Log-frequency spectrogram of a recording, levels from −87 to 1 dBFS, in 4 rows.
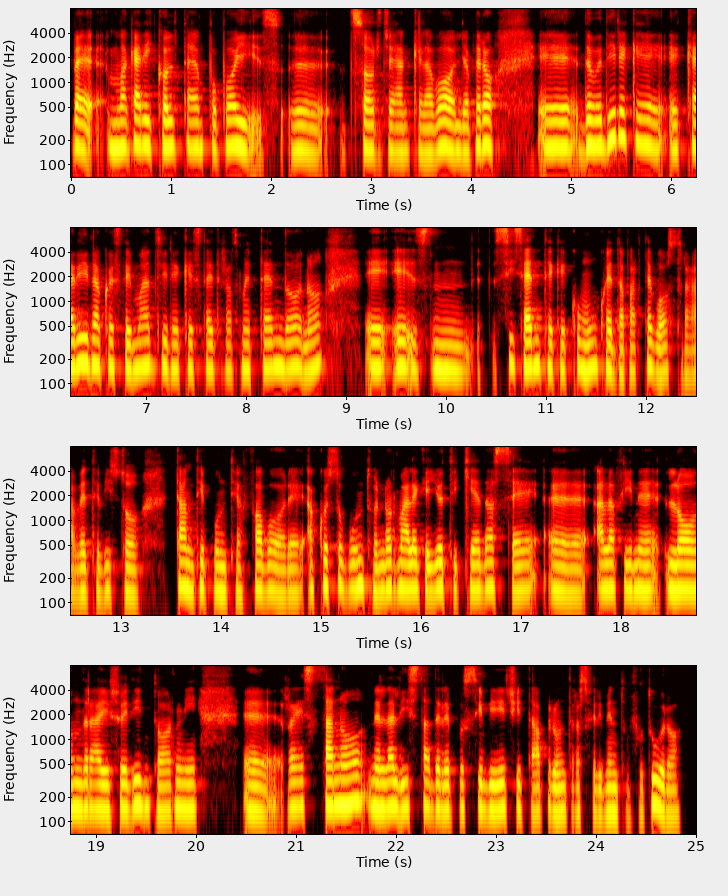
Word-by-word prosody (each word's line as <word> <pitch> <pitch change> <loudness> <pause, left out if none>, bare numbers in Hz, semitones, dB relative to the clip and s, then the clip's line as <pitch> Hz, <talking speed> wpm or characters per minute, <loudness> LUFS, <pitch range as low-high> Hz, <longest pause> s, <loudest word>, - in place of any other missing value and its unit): Beh, 165 -4 +4
magari, 170 +1 +3
col 170 -1 +2
tempo, 165 -1 -2
poi, 170 -1 +2
s - - -9
uhm, 150 -2 -1 0.3
sorge 155 0 +1
anche 145 0 -3
la 140 0 +1
voglia, 150 -2 +3
però, 170 +3 +4 0.4
ehm, 165 -1 +2
devo 175 0 +3
dire 210 +5 +2
che 180 -5 -1
è 155 -1 -3
carina 170 +1 +3
questa 160 -1 -1
immagine 160 -1 -2
che 155 - -3
stai 150 0 -3
trasmettendo, 155 +2 -2
no, 155 +5 -1 0.4
ehm, 160 -1 +1
e 165 +2 +1
sn 150 -1 -2 0.2
si 175 - -2
sente, 160 -1 +4
che, 150 -1 -4
comunque, 155 0 0
da 130 - -1
parte 135 +4 -3
vostra, 135 -2 -3
avete 135 0 -2
visto 135 -1 -3 0.3
tanti 150 -2 +1
punti 140 -2 -3
a - - -4
favore. 130 -1 -1
A 145 - -3
questo 160 0 -2
punto, 150 0 -1
è - - 0
normale 150 +1 +3
che 145 - -1
io 150 +3 +2
ti - - -8
chieda, 145 +1 0
se, 145 -2 -2
uhm, 130 -2 0
alla 150 0 +3
fine, 145 -1 -1
Londra 145 0 +3
e 140 - +5
i - - +2
suoi 145 +1 0
dintorni, 145 -2 0 0.4
uhm, 135 -2 0
restano 160 +3 +3
nella 150 0 +4
lista 150 +1 0
delle 140 -1 0
possibili 140 0 0
città 140 -3 -3
per 130 +1 -3
un 130 +1 +2
trasferimento 130 -1 -4
futuro. 125 -1 -1
150 Hz, 165 wpm, -26 LUFS, 140-160 Hz, 0.4 s, e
